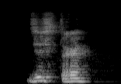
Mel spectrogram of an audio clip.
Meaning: second-person singular present subjunctive of distraire
- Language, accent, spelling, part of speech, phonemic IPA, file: French, Canada, distraies, verb, /dis.tʁɛ/, LL-Q150 (fra)-distraies.wav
